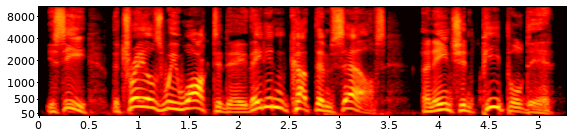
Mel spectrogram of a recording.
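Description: A man's voice: on the high side, wildly swooping pitch, a little slow, slightly rough, no echo, studio quality, voice pushed up, heavily acted. A man voicing a protective captain in a storybook, a stern but caring father with a firm, commanding manner. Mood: storytelling. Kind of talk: storybook character voice.

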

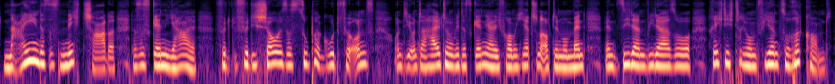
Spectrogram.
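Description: A woman's voice: fairly low pitch, steady tone, moderate pace, few pauses, mellow, no echo, studio quality. A woman co-hosting a podcast, chatting casually about reality TV with gushing, emphatic opinions. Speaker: podcast co-host. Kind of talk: casual reality-TV recap chat.

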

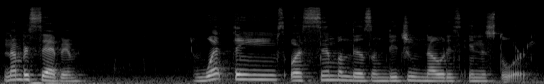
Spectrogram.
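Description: A woman's voice: fairly low pitch, steady tone, unhurried, warm tone, slight background noise. A woman from Memphis hosts a casual book review. She talks to her listeners in a chatty, slangy way. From Memphis, Tennessee.

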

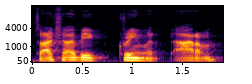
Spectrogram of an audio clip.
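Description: A man's voice: lowish voice, little pitch movement, fast talker, pushed and bright. A man co-hosting a podcast, chatting casually and giving his opinion. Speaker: podcast co-host.

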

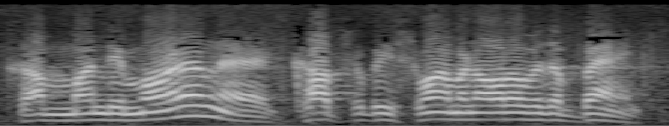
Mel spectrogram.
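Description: An actor playing a grim bank robber in a 1940s radio drama, with a bitter, wry way of talking. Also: male voice, on the high side, brisk, bright, forceful tone. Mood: grim, resigned. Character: grim, sardonic bank robber, adult man. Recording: noisy, dull old radio recording.

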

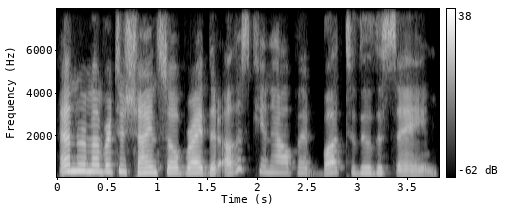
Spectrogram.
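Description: A woman's voice: on the high side, lively intonation, moderate pace, noisy background. A woman who speaks Spanish as her first language, hosting a casual, encouraging podcast monologue full of fillers and little laughs. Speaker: podcast host.

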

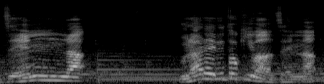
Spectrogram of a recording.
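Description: A man narrating as a deadpan explainer in an audio drama, giving clipped, dictionary-like notes. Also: a little high, slow pace. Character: deadpan explainer of historical terms. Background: clear background music.

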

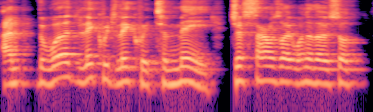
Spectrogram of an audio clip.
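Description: A man in his forties hosts a casual podcast with a higher-than-usual voice. He rambles, backtracks and jokes about himself, with a loose, easygoing way of talking. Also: steady tone, normal speed. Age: 40s. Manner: rambling, self-deprecating, jokey. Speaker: podcast host.

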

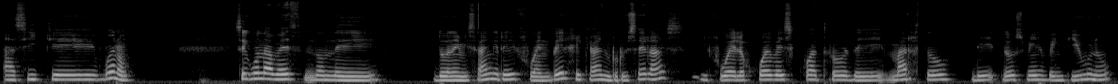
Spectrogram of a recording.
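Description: Young French-native woman vlogger; slow, mellow, hesitant delivery that gropes for words. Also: medium pitch, steady tone. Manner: hesitant, searches for words, many fillers. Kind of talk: casual storytelling to camera.

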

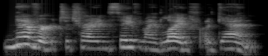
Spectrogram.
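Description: A woman voicing an earnest, brave schoolboy wizard with an eager, hurried manner. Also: mid-range voice, reverberant, natural voice, rough recording. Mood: friendly, relieved.

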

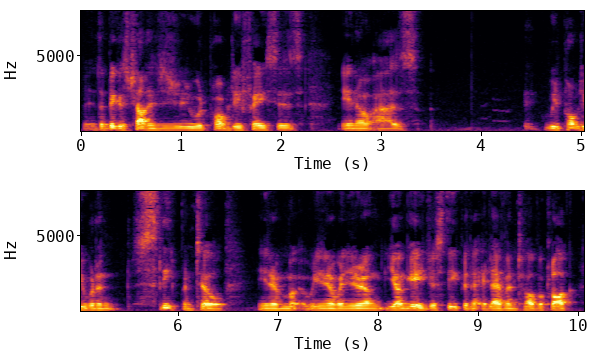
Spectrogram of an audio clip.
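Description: Man, low-pitched, rambling casual chat, lots of ums and restarts. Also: flat delivery, moderate pace. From Wales. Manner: rambling, many fillers and restarts. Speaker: podcast guest. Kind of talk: casual conversation.

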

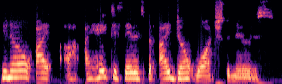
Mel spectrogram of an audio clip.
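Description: A woman's voice: medium pitch, expressive, normal speed, a little mellow, slightly rough, dry recording, muffled recording. A woman actress chatting in an interview, effusive and full of fillers and restarts. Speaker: actress guest. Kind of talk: casual interview chat.

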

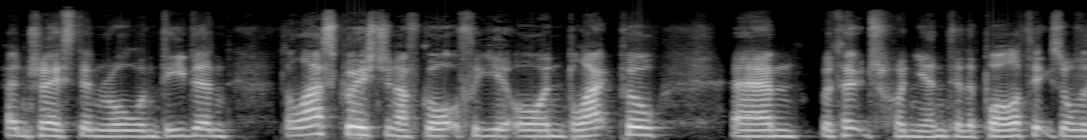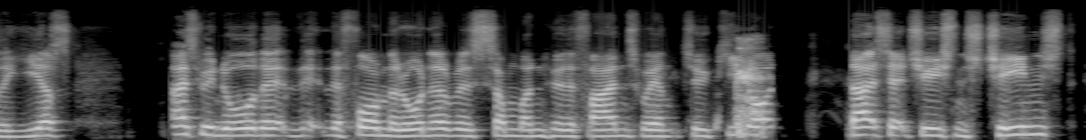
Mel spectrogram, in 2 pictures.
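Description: A man interviewing a guest, asking measured, prepared questions. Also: fairly high pitch, little pitch movement.

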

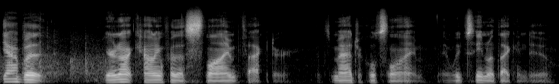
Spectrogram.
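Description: A man's voice: deep voice, normal speed, creaky, pushed and bright. A man co-hosting a casual anime podcast, talking in blunt, opinionated, sweary banter. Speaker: podcast co-host.

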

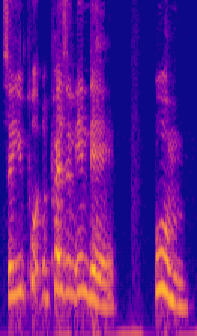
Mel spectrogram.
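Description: A woman's voice: high-pitched, animated, measured pace, a little mellow, slightly rough. A woman co-hosting a casual podcast, teasing the others and laughing often.

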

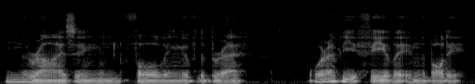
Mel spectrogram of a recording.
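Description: Low-voiced man guiding a meditation. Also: slightly rough. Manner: calm, unhurried, gentle instructions with long pauses. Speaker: meditation guide. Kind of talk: guided meditation, spoken instruction.

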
